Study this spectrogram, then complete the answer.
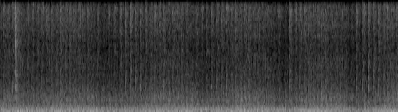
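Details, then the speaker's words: Briggs & Stratton carbureted engine on a GGP (ex-Castelgarden) mower, after carburettor diaphragm repair stopped stalling: chugs at a low, slightly uneven idle and never picks up speed; won't rev, stuck low due to slack governor spring. "Ça tourne mais ça prend pas de tour. On va essayer de faire mieux. On va enlever le filtre à air, on va regarder si on peut lui accélérer, parce que là ça tourne pas assez vite."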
